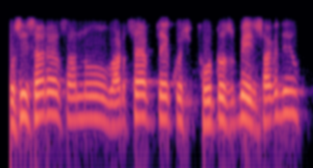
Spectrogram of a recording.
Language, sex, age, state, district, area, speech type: Punjabi, male, 30-45, Punjab, Ludhiana, rural, conversation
